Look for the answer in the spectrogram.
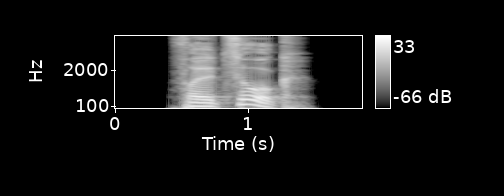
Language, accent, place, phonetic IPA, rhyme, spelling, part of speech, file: German, Germany, Berlin, [fɔlˈt͡soːk], -oːk, vollzog, verb, De-vollzog.ogg
- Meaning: first/third-person singular preterite of vollziehen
